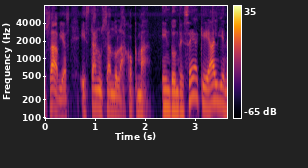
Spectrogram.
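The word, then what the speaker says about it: חכמה: En hebreo se pronuncia Jokmah y usualmente se traduce al español como sabiduría.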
